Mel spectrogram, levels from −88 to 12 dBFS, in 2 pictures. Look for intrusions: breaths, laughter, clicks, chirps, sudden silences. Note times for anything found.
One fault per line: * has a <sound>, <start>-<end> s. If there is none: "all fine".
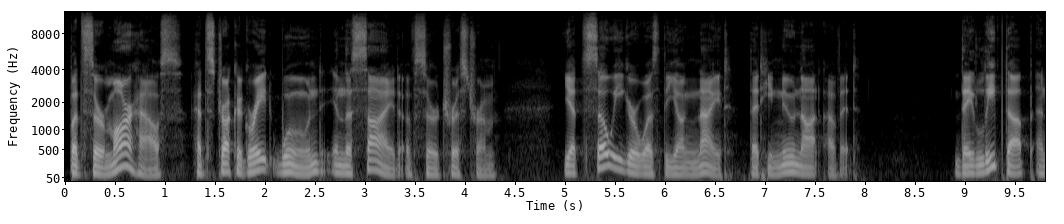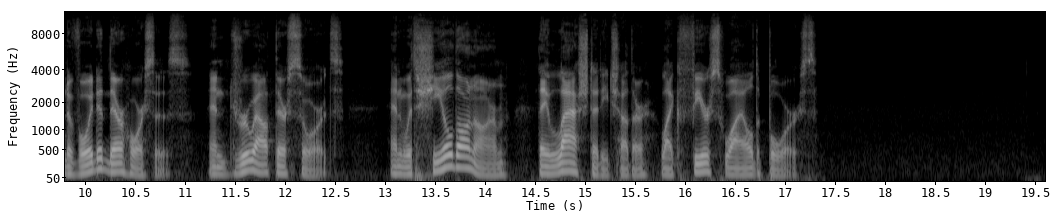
all fine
